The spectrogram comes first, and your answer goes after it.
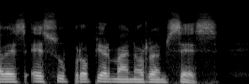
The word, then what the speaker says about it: Ramsés: Así que por al transcurso de la película vemos que Moisés y Rames o Ramsés, perdón, así se pronuncia, Moisés y Ramsés eh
